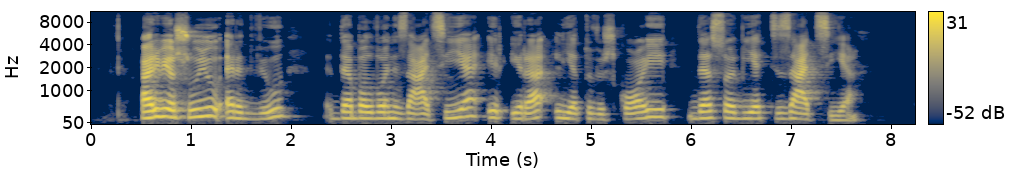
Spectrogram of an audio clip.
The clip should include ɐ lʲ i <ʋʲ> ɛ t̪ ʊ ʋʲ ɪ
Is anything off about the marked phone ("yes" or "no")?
yes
